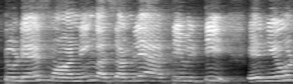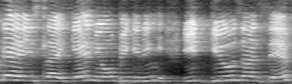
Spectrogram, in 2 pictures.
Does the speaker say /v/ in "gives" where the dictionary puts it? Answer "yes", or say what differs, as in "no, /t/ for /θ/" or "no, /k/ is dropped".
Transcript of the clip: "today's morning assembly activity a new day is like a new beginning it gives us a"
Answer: no, /v/ is dropped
